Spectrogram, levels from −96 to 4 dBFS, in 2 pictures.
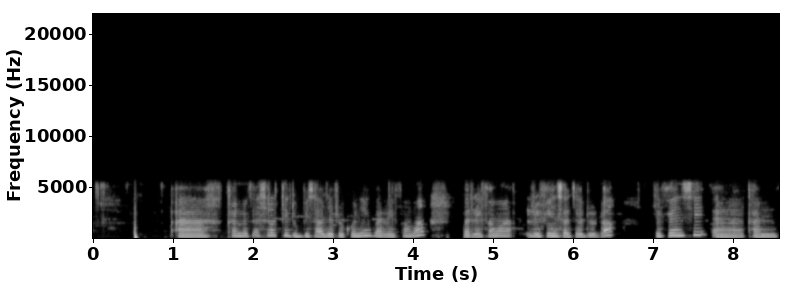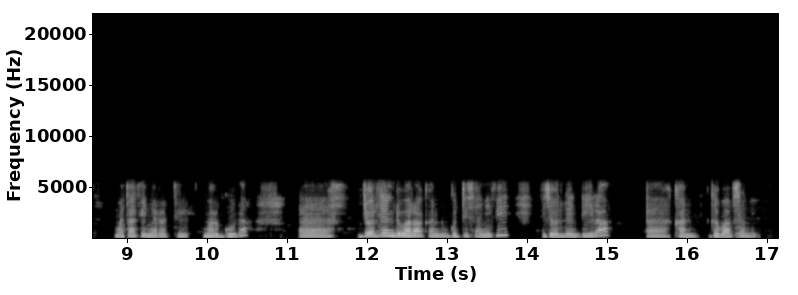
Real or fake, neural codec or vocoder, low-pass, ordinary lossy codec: real; none; 5.4 kHz; Opus, 32 kbps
